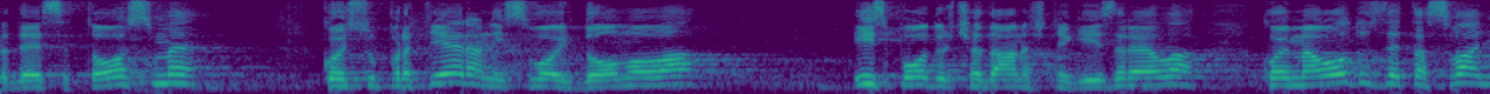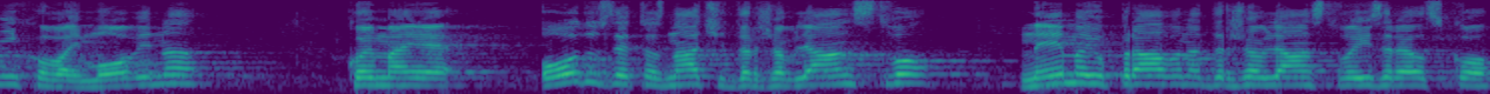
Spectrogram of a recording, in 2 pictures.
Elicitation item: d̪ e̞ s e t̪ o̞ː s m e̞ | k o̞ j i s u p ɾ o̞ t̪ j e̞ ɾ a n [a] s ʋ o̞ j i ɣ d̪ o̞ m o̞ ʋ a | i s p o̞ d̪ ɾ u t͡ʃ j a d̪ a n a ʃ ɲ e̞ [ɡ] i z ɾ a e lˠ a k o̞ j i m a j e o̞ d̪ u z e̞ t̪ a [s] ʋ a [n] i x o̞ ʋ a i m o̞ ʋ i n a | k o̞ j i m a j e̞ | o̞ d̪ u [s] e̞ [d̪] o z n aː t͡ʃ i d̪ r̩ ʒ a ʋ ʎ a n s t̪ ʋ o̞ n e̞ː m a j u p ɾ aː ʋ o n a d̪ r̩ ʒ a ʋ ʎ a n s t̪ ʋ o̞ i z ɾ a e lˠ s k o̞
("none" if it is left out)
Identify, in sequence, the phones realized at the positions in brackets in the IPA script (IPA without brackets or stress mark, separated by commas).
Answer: i, ɡ, s, ɲ, z, t̪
